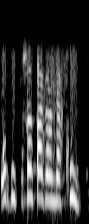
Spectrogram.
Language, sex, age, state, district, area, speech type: Kashmiri, female, 30-45, Jammu and Kashmir, Srinagar, urban, conversation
